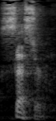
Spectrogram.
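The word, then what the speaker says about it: Cessair: granddaughter of Noah named cecer pronounced cesser who escaped at the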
